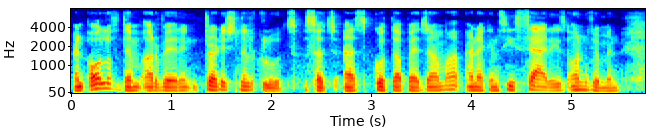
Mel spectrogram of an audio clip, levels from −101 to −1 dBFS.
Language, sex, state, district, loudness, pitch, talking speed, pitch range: English, male, Karnataka, Bangalore, -18 LUFS, 120 Hz, 200 wpm, 115-130 Hz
